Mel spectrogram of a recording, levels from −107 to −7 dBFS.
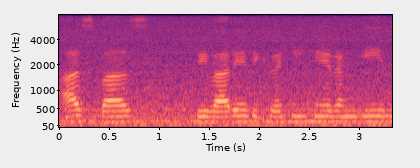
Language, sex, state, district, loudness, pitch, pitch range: Hindi, female, Uttar Pradesh, Deoria, -27 LUFS, 150 Hz, 145-155 Hz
